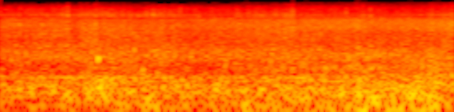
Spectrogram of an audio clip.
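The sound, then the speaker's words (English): Warm ocean water washes over sand in a steady, continuous rush, a moderately loud surf hiss with no distinct breaks between waves and no voices. “Listen to the rhythm waves flow over the sand.”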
